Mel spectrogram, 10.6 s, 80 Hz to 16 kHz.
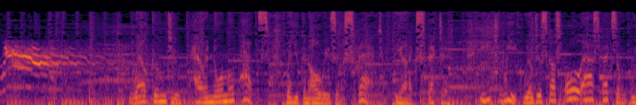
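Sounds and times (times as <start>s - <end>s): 
cat meowing: 0.0s - 3.7s
speech: 2.2s - 10.6s.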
